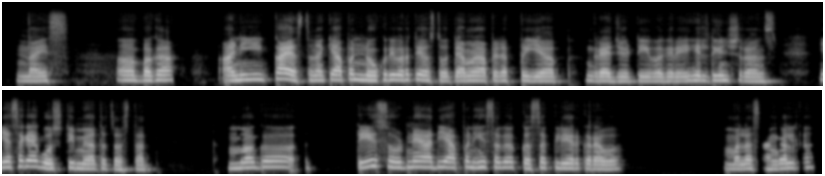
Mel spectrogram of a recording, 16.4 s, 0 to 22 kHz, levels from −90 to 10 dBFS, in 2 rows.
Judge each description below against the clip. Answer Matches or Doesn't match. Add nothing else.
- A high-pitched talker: Matches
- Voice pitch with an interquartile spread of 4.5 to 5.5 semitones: Doesn't match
